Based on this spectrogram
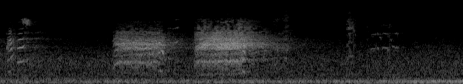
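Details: A Little Lorikeet feeding in a big Yellow Box tree in Canberra, Australia, in May 2021, alongside Musk and Rainbow Lorikeets, gives two harsh, buzzy, high-pitched screeches about a second apart, with fainter chirps around them and a low background hum.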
